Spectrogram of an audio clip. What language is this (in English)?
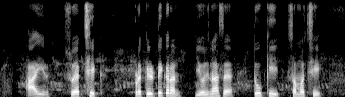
Magahi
